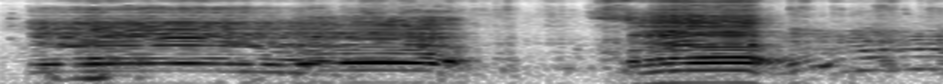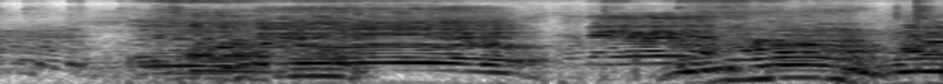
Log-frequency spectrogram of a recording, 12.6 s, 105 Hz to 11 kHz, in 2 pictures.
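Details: Girolando cow Malhada, 18 years old, on a farm in Anápolis, Goiás, Brazil, in March 2023, gives four loud, harmonic moos in quick succession, each one to three seconds long, with faint music in the background.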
